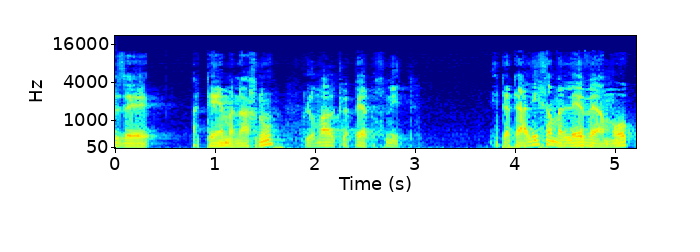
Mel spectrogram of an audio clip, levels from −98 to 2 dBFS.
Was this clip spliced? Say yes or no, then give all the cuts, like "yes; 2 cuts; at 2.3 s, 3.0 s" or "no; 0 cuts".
yes; 2 cuts; at 1.8 s, 3.6 s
